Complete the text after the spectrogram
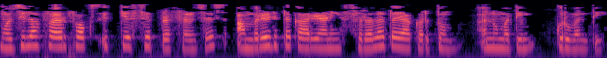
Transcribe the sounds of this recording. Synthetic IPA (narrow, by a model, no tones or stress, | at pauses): mod͡zilafajəɾfɔksit̪jəsjepɾefɾensesəmbɾeɽit̪əkaɾjaɽ̃isəɾələt̪əjakəɾt̪uːm | ə̰numət̪iːm | kuɾʋənt̪i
